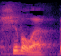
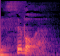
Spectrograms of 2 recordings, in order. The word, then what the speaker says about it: Shibboleth: You know, it's like that apparently there was something going on with these men of Ephraim that they could not pronounce that SH sound. So instead of Shibboleth, they would say Sibboleth.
